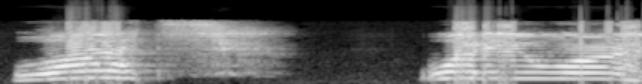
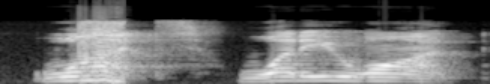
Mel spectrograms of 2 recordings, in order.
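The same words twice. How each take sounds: First: Higher, louder retold irritation; mock fed-up "what", pitched up; exasperated reply. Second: Said in the usual way. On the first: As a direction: answer a pest who won't give up. Second reply to persistent man.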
